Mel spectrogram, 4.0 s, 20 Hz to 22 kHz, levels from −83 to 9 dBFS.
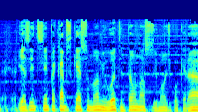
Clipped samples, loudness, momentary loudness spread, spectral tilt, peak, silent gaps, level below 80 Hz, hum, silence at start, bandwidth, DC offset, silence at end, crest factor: under 0.1%; -22 LUFS; 8 LU; -4 dB/octave; -4 dBFS; none; -42 dBFS; none; 0 s; 11 kHz; under 0.1%; 0 s; 18 dB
